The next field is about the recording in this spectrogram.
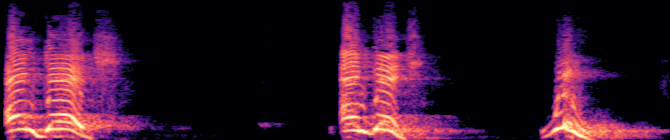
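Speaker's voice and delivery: full-force high preaching shout; shouted exhortation. Real, not acted. Preacher telling congregation to fight instead of crying, high shout. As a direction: hurl each command out like a battle cry.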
